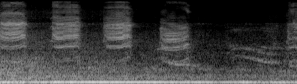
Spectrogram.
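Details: Common iora, the cipoh sirtu, singing hard: four rough, buzzy bursts in quick succession, then a pause and a faint sliding note, with a strong low hum throughout.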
